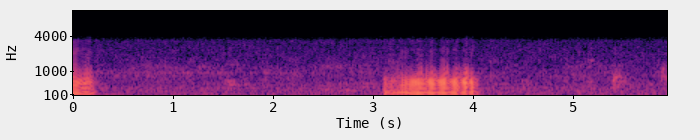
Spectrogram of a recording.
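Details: Snoring pug puppy in deep sleep: one full buzzy, rattling snore near a second long, with the tail of another at the start and faint soft breaths between.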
